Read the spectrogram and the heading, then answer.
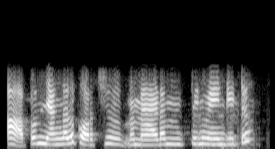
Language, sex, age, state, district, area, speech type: Malayalam, female, 18-30, Kerala, Pathanamthitta, rural, conversation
